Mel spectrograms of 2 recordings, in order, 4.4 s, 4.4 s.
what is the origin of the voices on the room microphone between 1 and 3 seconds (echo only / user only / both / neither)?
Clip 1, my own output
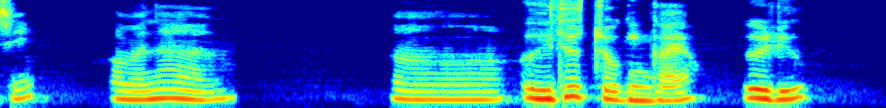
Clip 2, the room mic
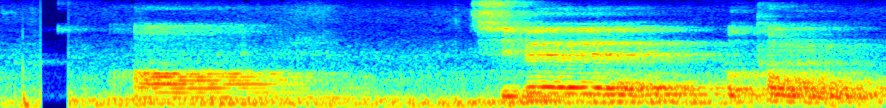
user only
